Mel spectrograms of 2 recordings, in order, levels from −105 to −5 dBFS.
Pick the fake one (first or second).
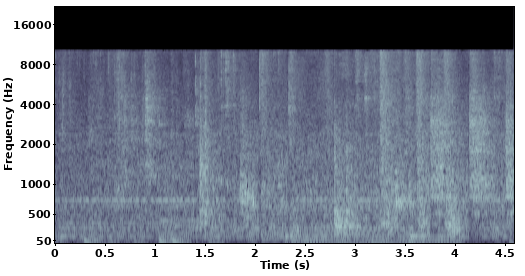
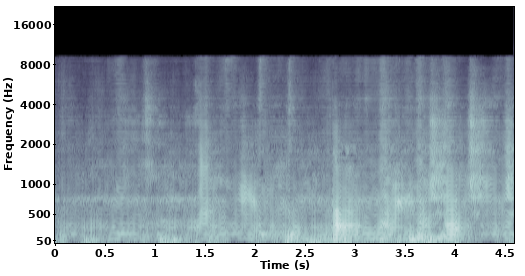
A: second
